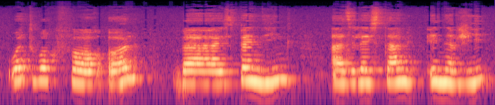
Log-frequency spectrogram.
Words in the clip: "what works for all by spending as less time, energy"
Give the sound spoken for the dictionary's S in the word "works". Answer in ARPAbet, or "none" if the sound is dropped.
none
